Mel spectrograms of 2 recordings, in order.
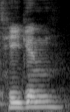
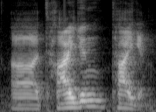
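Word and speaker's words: Taigen: So I think that Akemi, so she ends up fighting this other guy named Tegan. I always get his name wrong. Tigan. But I always call him Tegan, but it's Tigan.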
